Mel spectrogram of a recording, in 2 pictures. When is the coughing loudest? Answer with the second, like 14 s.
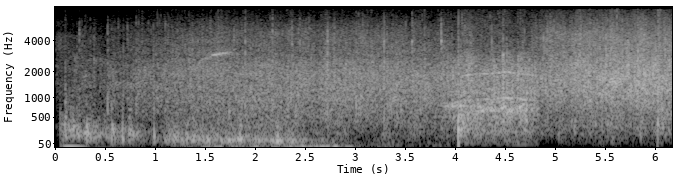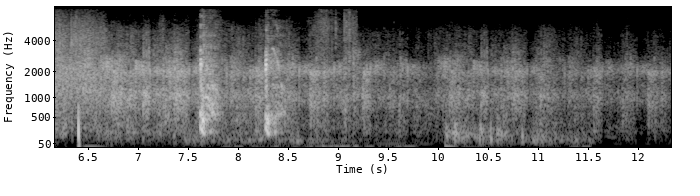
8 s.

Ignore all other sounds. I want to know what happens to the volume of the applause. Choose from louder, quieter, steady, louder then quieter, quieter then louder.
louder then quieter.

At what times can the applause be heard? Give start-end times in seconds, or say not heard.
0.0-12.2.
